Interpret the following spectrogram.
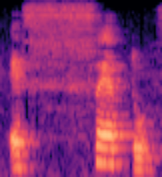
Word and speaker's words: exceto: Observem que eu tenho duas consoantes, o X e o C, mas na pronúncia, no som, ele apresenta apenas um, exceto, tá?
